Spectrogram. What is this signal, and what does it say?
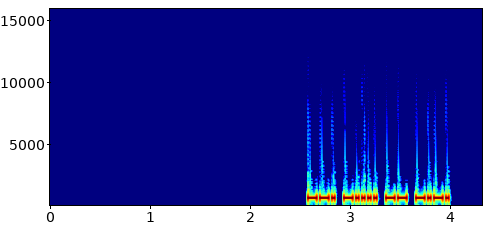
Morse code, heard as a keyed tone, about 40 wpm, 700 Hz. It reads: G6MC
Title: DXCC-100 Call Signs - 4 Characters - Repeated 3x - 40wpm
